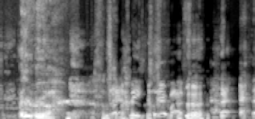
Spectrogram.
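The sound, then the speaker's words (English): A loud, rough throat clearing, followed by a few seconds of voiced vocal sounds from the same person. “Let me clear my throat.”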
